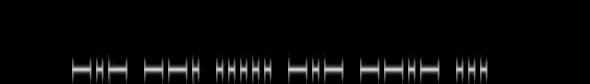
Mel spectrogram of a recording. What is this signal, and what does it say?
Morse code, heard as a keyed tone, about 21 wpm, 700 Hz. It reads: KG5KQS
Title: USA Call Signs - 6 Characters - 20wpm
